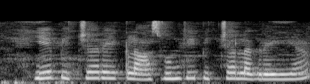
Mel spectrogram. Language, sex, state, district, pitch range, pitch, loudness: Hindi, female, Punjab, Pathankot, 250-290 Hz, 275 Hz, -13 LUFS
